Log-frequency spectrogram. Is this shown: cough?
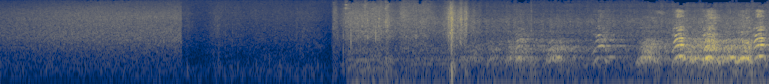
no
